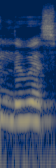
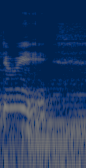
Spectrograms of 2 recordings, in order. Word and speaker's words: Louis: They say Louis, but it's usually pronounced Louis without the S. Yeah, that's what I thought, because it's French. No, so it's pronounced Louis.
